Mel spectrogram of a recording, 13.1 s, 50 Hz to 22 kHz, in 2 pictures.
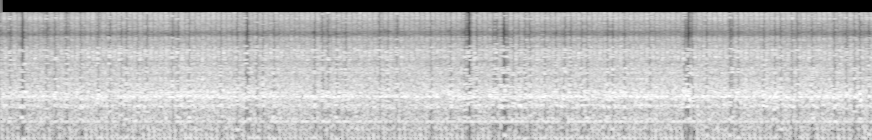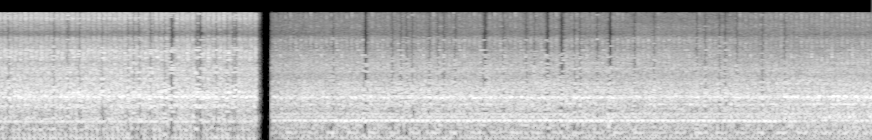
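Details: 2006 Toyota Hilux, 1KD-FTV diesel fully rebuilt after seizing: steady idle with even rattle, no heavy knock or miss; healthy and smooth. Later on a drive a turbo noise is noted; rotating assembly was not touched.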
